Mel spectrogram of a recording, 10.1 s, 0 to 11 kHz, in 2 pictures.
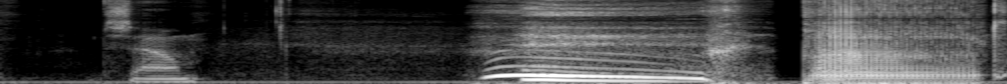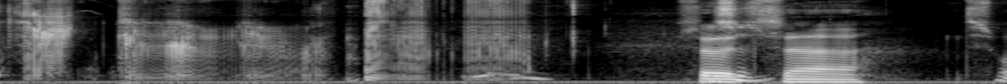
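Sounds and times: man sighing heavily: 2.3s - 3.9s.

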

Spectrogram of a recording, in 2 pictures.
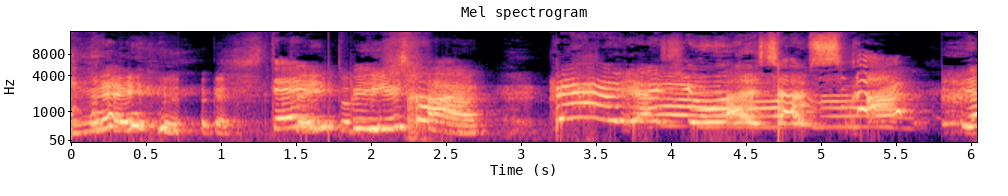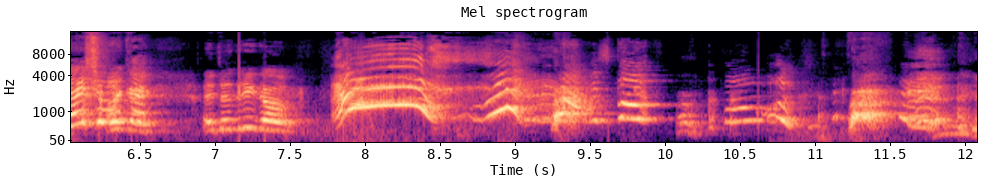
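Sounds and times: boy squealing: 3.5s - 5.7s, 7.8s - 9.3s
woman shrieking with laughter: 7.8s - 9.5s.

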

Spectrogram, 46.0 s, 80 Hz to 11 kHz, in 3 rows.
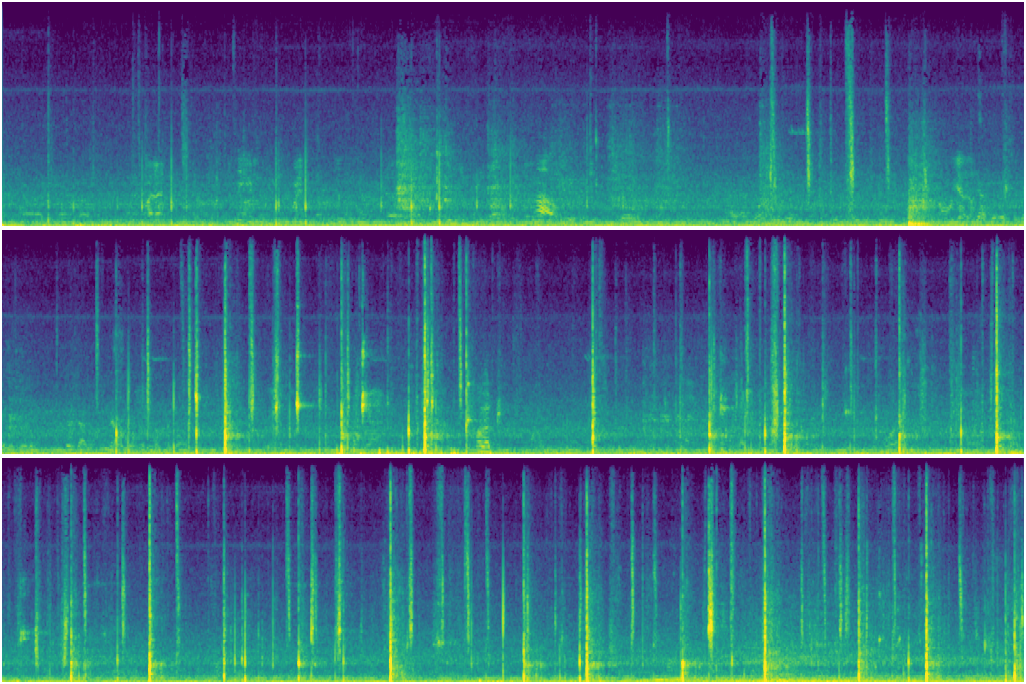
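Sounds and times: tennis ball bouncing: 17.0s - 22.5s, 24.1s - 46.0s
racket hitting tennis ball: 21.4s - 22.4s, 25.4s - 27.7s, 28.7s - 46.0s.

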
